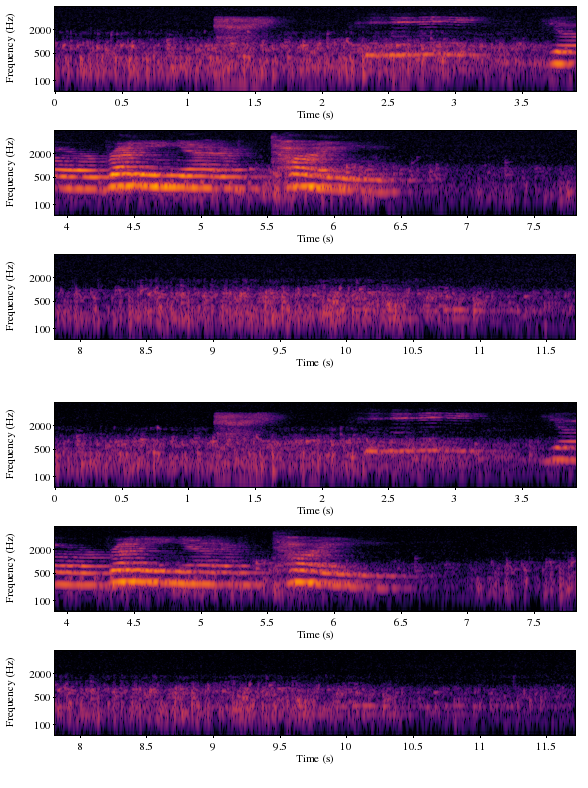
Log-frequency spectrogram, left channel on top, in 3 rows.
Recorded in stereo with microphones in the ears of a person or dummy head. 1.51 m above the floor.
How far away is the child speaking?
About 3.5 m.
